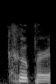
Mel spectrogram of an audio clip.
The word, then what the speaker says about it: Cowper: It was written by William Cowper, or Cooper is the correct pronunciation, but it's spelled Cowper.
